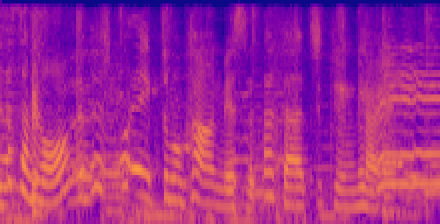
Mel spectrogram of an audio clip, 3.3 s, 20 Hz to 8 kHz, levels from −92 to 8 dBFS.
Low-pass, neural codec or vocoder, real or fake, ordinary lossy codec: 7.2 kHz; codec, 16 kHz, 1 kbps, X-Codec, HuBERT features, trained on balanced general audio; fake; none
